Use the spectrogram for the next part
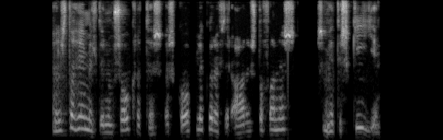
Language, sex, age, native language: Icelandic, female, 40-49, Icelandic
